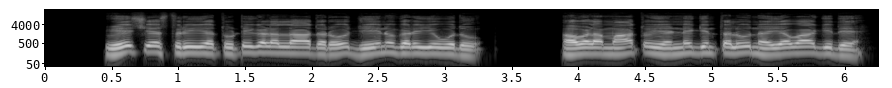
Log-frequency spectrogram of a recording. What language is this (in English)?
Kannada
